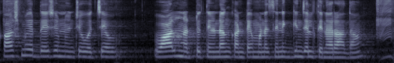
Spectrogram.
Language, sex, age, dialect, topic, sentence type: Telugu, female, 18-24, Southern, agriculture, statement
